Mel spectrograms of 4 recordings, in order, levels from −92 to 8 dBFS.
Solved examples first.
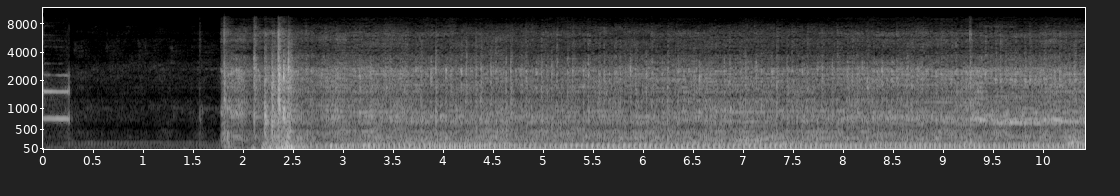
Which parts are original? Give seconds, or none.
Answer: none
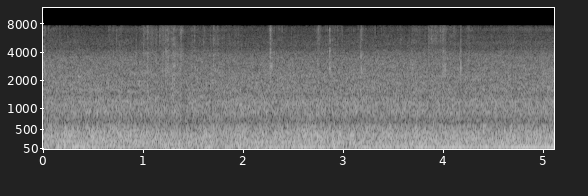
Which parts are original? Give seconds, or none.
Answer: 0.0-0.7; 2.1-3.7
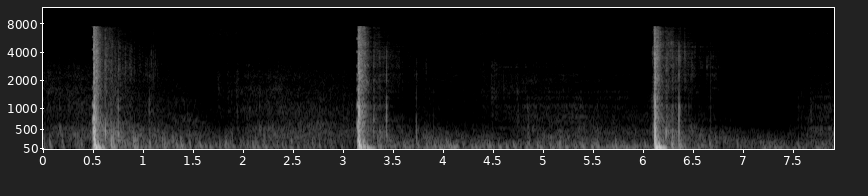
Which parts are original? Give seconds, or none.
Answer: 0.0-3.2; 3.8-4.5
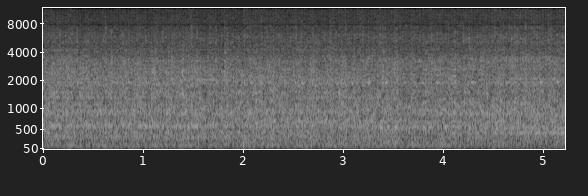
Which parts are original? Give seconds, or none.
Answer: none

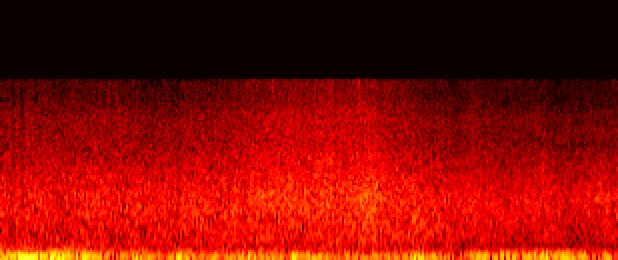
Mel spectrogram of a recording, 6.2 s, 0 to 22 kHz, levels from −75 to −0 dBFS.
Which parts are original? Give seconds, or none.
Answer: 0.0-4.5

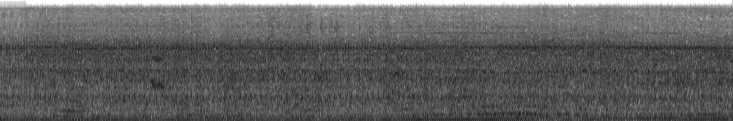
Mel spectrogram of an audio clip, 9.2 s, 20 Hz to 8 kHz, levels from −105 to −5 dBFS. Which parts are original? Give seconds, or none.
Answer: 0.0-9.2

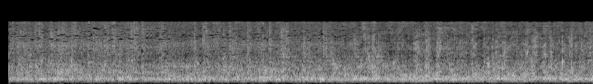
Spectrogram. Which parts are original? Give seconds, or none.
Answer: 0.0-3.6

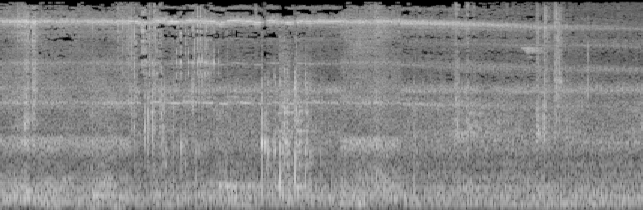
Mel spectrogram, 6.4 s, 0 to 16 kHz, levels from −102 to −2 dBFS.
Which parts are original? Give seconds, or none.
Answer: 1.3-3.4; 4.0-6.4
